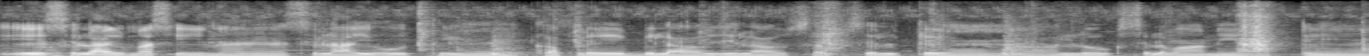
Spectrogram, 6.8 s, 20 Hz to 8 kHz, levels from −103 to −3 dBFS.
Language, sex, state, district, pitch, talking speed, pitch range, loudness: Hindi, male, Madhya Pradesh, Katni, 105 Hz, 155 wpm, 100-105 Hz, -20 LUFS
